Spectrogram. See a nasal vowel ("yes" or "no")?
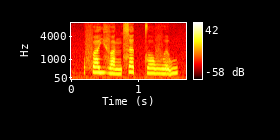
no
